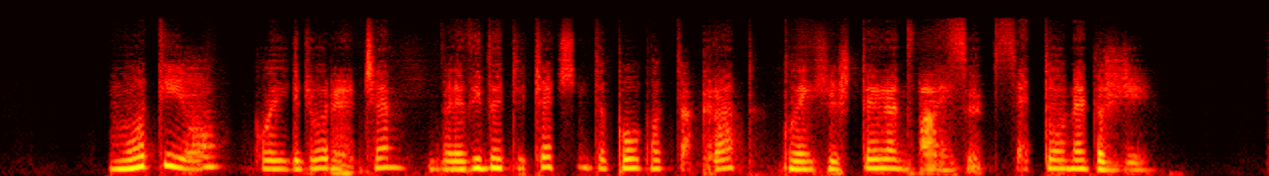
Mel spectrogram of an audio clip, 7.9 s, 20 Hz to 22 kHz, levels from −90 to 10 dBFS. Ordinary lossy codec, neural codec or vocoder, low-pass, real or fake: none; codec, 44.1 kHz, 0.9 kbps, DAC; 14.4 kHz; fake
